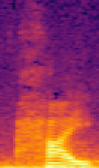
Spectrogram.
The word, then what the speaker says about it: Hai: His name Hai comes, it's sort of the Iraqi version of Chia. The name was like Rav Chia. That's the way they pronounced it. That's where they said it.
